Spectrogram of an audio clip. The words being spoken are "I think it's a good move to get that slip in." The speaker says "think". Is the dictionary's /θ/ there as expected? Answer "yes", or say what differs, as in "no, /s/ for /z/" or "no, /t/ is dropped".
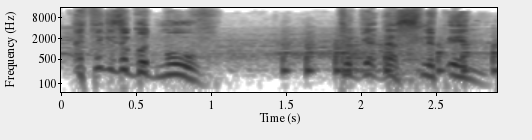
yes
